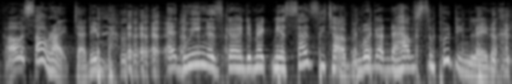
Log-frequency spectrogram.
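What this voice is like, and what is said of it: Dainty put-on British child accent. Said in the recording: “the kid actually was developing a British accent ... You sound kind of dainty.”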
